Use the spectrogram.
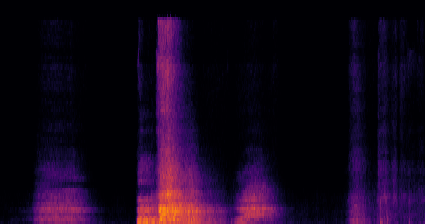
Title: Sneezing on toilet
